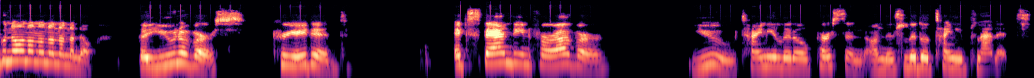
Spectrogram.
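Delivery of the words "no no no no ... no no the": plain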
